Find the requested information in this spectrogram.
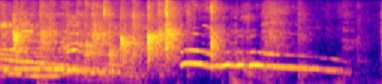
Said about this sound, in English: Keep clapping your hands together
